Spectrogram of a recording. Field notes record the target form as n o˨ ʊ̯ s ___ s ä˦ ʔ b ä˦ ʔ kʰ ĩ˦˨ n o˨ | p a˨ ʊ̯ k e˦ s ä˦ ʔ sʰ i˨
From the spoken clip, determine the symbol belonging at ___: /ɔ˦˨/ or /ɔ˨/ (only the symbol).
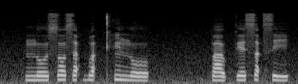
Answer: ɔ˦˨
